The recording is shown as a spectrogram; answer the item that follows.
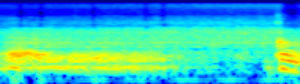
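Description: A man's drawn-out hesitation sound, a held "uhh" in mid-sentence, that fades over about a second and a half.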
